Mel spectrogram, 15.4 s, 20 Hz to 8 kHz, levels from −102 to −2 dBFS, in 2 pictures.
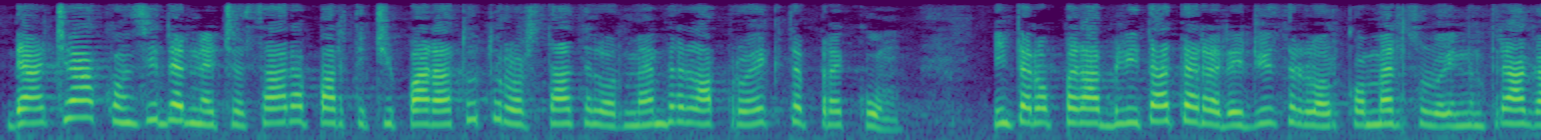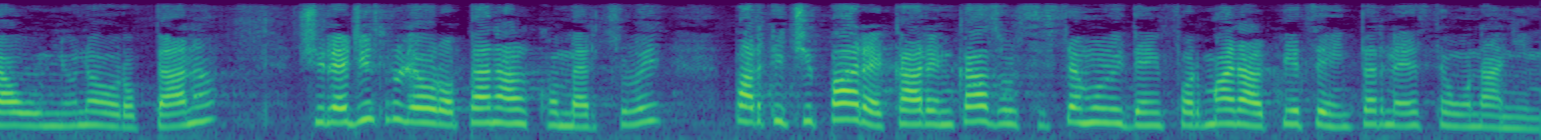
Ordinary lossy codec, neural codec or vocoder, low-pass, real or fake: none; codec, 16 kHz, 8 kbps, FreqCodec, larger model; 7.2 kHz; fake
